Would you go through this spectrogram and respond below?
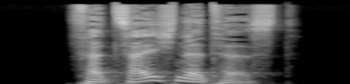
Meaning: inflection of verzeichnen: 1. second-person singular preterite 2. second-person singular subjunctive II
- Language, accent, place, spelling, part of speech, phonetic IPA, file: German, Germany, Berlin, verzeichnetest, verb, [fɛɐ̯ˈt͡saɪ̯çnətəst], De-verzeichnetest.ogg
